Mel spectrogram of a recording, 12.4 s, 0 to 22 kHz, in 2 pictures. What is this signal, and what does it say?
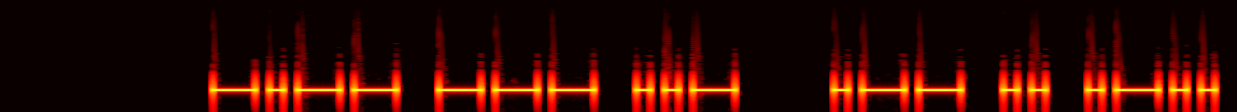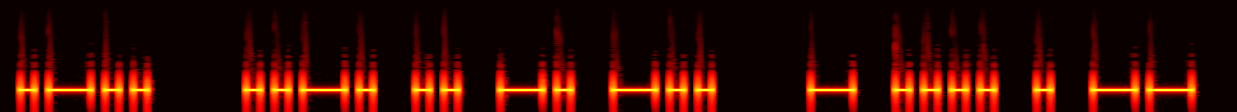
Morse code, heard as a keyed tone, about 17 wpm, 700 Hz. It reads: YOU WILL FIND THEM
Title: Sentences from Top 700 Words 17wpm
